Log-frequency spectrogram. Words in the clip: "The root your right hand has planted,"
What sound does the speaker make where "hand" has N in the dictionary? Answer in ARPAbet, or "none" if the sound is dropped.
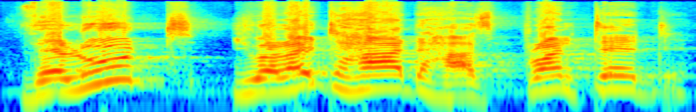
none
